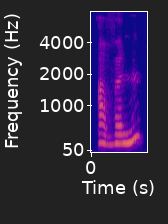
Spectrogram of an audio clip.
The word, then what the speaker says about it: oven: Tady tohle slovíčko se překvapivě vyslovuje oven a bývám překvapená množstvím učitelů, kterým to nebylo odhaleno.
